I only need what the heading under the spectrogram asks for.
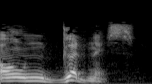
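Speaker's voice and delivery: stress on goodness, stretched out slow. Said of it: "I'll emphasize the word as we go through".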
